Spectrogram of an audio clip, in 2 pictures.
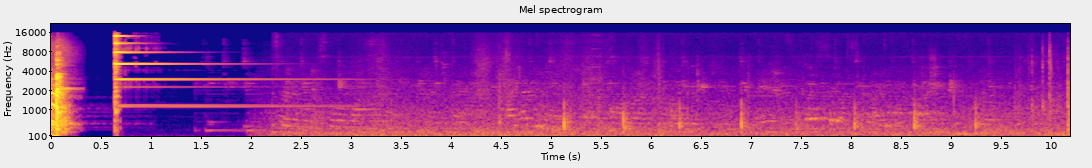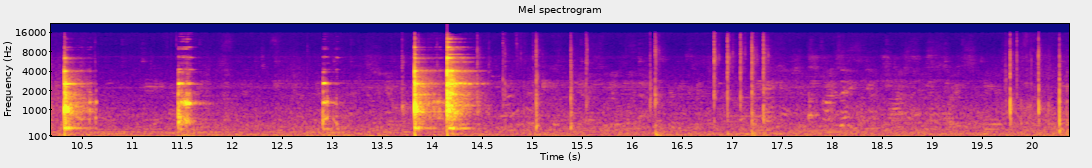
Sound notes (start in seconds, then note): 0.1 plate plopping; 0.6 bell ringing; 13.8 keys banging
